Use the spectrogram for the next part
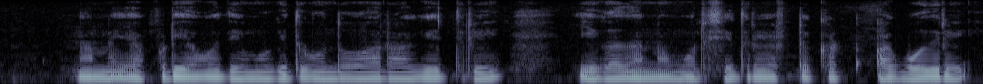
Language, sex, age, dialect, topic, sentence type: Kannada, male, 18-24, Dharwad Kannada, banking, question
